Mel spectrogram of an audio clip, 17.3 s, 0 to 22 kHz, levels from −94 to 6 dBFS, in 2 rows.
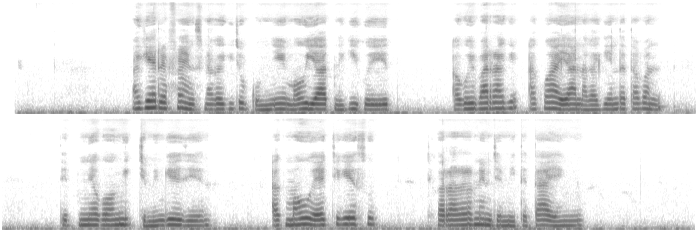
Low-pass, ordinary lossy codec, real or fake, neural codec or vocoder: none; none; fake; vocoder, 44.1 kHz, 128 mel bands every 256 samples, BigVGAN v2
